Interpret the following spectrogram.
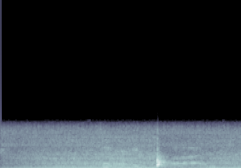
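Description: A single sharp knock on a plastic laundry basket about one and a half seconds in, as the sheltie's paws bump it, with faint scuffing just before, over a steady low hum.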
